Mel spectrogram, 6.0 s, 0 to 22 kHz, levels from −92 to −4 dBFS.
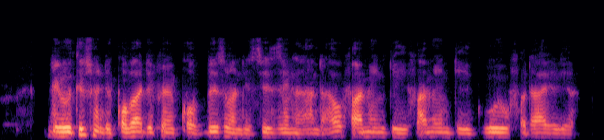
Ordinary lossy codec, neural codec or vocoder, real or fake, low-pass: none; codec, 24 kHz, 3 kbps, HILCodec; fake; 7.2 kHz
